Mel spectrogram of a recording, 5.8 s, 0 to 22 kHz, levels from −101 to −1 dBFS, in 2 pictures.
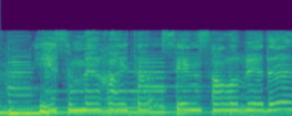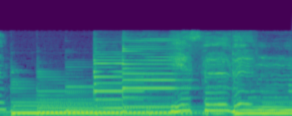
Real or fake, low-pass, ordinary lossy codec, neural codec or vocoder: real; 7.2 kHz; none; none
